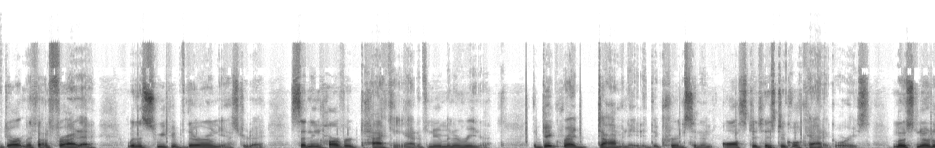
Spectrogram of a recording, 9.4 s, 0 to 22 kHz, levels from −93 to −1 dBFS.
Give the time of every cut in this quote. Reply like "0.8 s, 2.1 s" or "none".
none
